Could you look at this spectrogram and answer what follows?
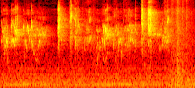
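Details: Budgerigars chirping: dense high chatter of warbles and squawks with sharp clicks and short bursts, busy and irregular throughout.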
